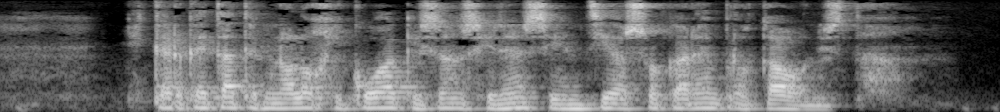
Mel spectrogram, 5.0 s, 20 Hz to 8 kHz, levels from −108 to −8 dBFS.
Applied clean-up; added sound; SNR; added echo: neural mask model Resemble Enhance denoiser.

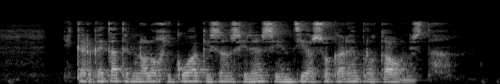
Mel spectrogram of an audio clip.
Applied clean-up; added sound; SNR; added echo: none; none; none; none.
